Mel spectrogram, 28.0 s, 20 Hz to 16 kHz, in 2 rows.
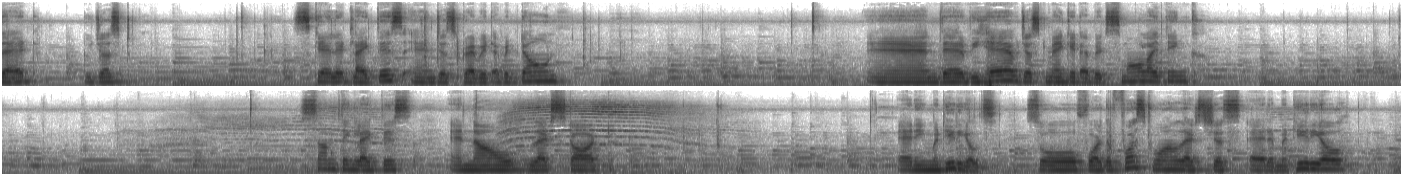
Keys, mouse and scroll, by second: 0.2 shift+z, 1.4 right click, 2.4 s, 2.7 shift+z, 3.6 click, 3.9 middle click, 4.1 scroll up 1, 4.3 g, 4.6 z, 5.2 click, 5.5 middle click, 5.7 scroll up 1, 5.9 g, 6.2 z, 7.1 click, 7.4 scroll down 1, 7.6 middle click, 8.3 shift+click, 8.6 scroll up 1, 8.7 middle click, 9.9 s, 11.6 click, 12.0 middle click, 12.5-13.0 scroll down 1, 13.0 s, 13.5 click, 13.9 middle click, 15.1 s, 15.9 click, 16.2-17.6 middle drag, 17.6 click, 17.9 middle click, 18.0-18.7 scroll up 1, 18.7 click, 18.9 shift+middle click, 19.7-20.4 scroll up 1, 20.4 click, 20.6 scroll up 1, 20.9 g, 21.2 z, 22.9 click, 23.4 ctrl+middle click, 24.0 middle click, 24.0 scroll up 1, 24.2 click, 24.5-24.9 scroll down 1, 24.9 middle click, 25.1 ctrl+middle click, 26.0 click.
